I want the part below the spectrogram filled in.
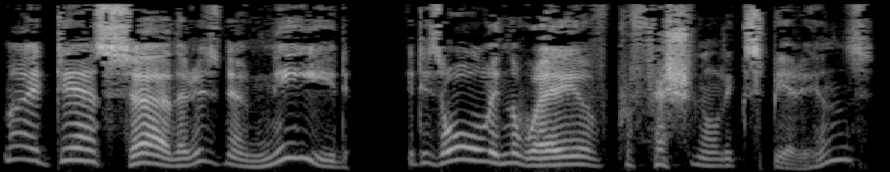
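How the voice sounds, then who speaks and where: Man voicing a gentleman detective, amiable, courteous, composed, lightly husky, animated intonation, audiobook character. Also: fairly high pitch, dry recording, clean studio sound, voice pushed up, exaggerated voice. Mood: amused, musing. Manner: polite, measured, formal. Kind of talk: dramatised audiobook reading.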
